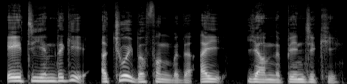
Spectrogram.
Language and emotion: Manipuri, happy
